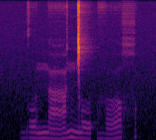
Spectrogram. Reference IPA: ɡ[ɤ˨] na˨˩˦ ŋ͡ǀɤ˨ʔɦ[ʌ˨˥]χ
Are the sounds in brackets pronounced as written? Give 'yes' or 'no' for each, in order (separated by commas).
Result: yes, yes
